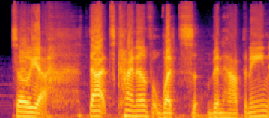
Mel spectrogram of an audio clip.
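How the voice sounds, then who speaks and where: There is music in the background. Over it, a woman talks. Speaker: vtuber streamer. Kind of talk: casual chat. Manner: restricted, stilted mouth movement.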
